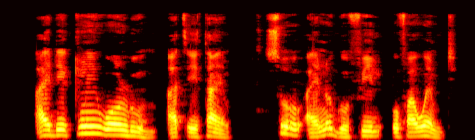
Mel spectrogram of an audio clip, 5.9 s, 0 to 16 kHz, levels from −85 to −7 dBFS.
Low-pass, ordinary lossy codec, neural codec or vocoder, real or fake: 10.8 kHz; AAC, 48 kbps; none; real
